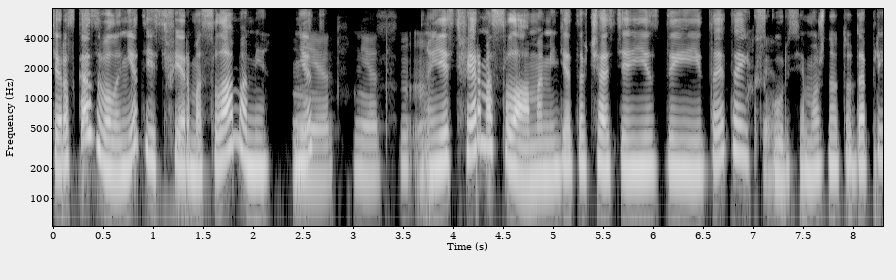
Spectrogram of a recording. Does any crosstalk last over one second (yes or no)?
no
